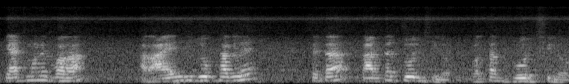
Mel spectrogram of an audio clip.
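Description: A man's voice: fairly high pitch, normal speed, slight background noise, low-quality recording. A male teacher giving a patient, step-by-step lesson, asking and answering his own questions as he explains English words.

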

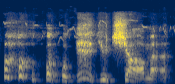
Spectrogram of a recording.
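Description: A British woman playing Mother Goose as a kindly, chatty pantomime dame, expressive and theatrical, for radio. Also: medium pitch, extremely slow, heavily acted. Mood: flattered, coy.

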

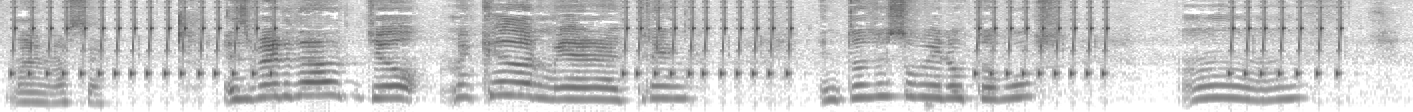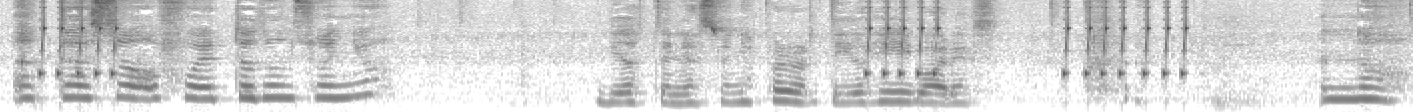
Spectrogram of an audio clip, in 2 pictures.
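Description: A young woman commenting on a video game she is playing, emotional and prone to loud outbursts. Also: very high voice, unhurried, pauses often. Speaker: gameplay commentator. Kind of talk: let's play commentary. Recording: home mic with clear background noise.

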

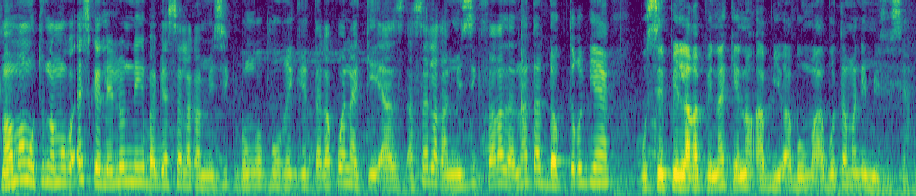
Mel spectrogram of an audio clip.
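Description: A man with a Congolese accent working as a reporter, who asks short questions and calls out to children in lively bursts. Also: high voice, quick pace, few pauses. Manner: brief affirming interjections, then lively calls to a crowd. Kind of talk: street interview and event hosting. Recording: loud crowd around.

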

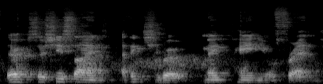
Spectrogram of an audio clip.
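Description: A man's voice: on the low side, normal speed, fairly bright tone, slight background noise. A man in his forties, an interview guest who owns a bar and dojo, talking in an easygoing way with lots of fillers and laughs, recorded from a distance in a small bar. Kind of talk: relaxed conversational interview. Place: small bar with signed walls, indoors. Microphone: far camera in the room. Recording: echoey room from a distance.

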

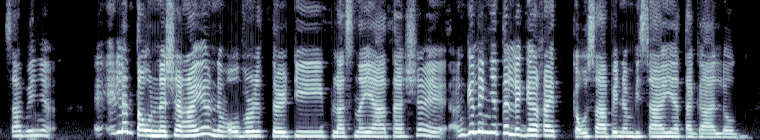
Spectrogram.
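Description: A woman from the Philippines co-hosts a community radio program in a relaxed, chatty way, laughing often as she shares stories about her children. Her voice sits high, and the sound is close and dry with almost no room around it. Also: moderate pace, dry recording. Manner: chatty, laughs easily, tells family anecdotes. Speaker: radio co-host. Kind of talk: casual radio chat.

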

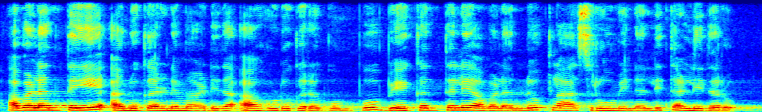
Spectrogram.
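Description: A woman reads a love story aloud as narrator, giving each character's quoted lines in her own voice. Her tone is mellow and dark. A long reverb trails behind her words. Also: mid-range voice, measured pace. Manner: reads aloud at an even pace, dropping into the characters' speech for quotes.

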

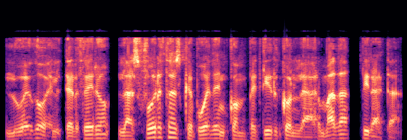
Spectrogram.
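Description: A man narrating an audiobook in a steady, even reading with little expression. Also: sits low, normal speed. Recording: dull lo-fi audio.

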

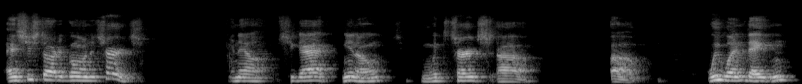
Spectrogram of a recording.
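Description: A man in his thirties, his voice on the high side, tells a personal story as a guest on a video call from a room at home. He talks slowly with long pauses, rambling through fillers and restarts and laughing mid-sentence. The casual storytelling comes through roomy video call audio.

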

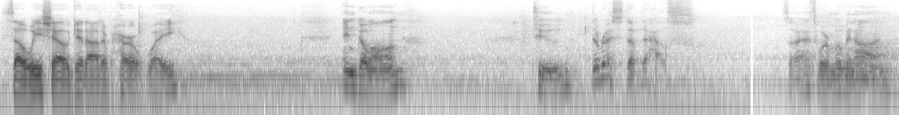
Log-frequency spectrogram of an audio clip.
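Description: Chatty guy filming his house on his phone, rambles w/ lots of uh's, deep voice, noisy background. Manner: rambling and chatty, pauses with fillers. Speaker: vlogger giving a house tour. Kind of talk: casual walking-tour narration. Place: inside a two-story house, partly out on a balcony. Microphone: phone camera handheld while walking.

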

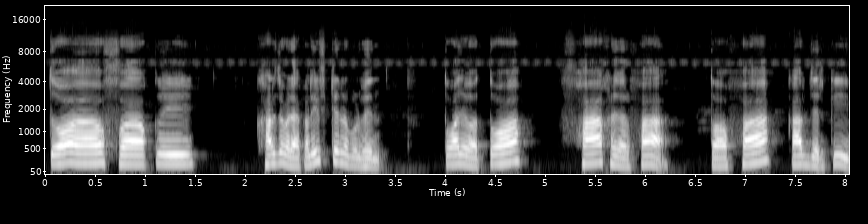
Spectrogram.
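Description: A man teaching how to read scripture, spelling it out syllable by syllable in a patient, drawn-out way and repeating the rules. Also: a little high, no echo, studio quality. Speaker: Quran reading teacher. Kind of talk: spelling-out recitation lesson.

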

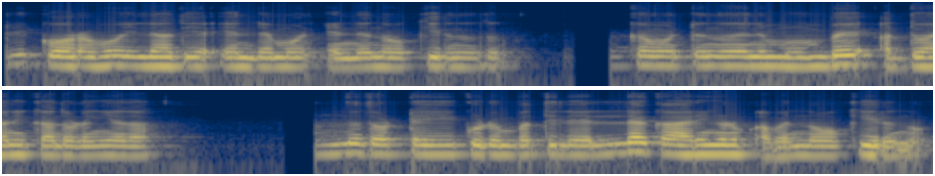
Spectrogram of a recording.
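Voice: medium pitch, completely flat delivery, brisk, darkish tone, close to an everyday voice. A storyteller voicing a grieving older mother who laments the loss of her son, in a retold serial. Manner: wailing, lamenting.

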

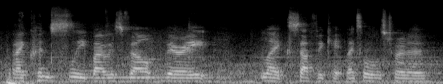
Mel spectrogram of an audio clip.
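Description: Low-voiced woman chatting, noisy location sound. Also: little pitch movement, moderate pace. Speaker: guest revisiting a former home. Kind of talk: casual conversation. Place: city street and old apartment interior.

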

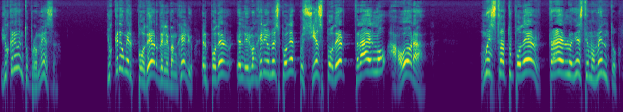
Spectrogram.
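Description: A man preaching voices a young man who prays boldly, pleading in a loud and insistent way. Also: medium pitch, measured pace, dry recording, studio quality. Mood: fervent pleading.

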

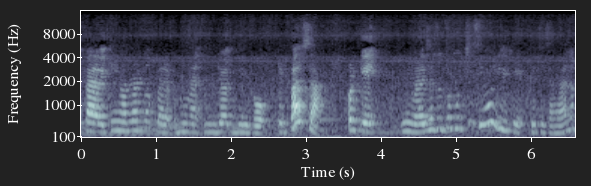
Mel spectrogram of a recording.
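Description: A woman's voice: high-pitched, roomy sound, a little hiss or hum, poor audio. A young woman with a Spanish accent from Spain, rambling chattily with many fillers in a casual storytime vlog at home. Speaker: vlogger. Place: home living room.

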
